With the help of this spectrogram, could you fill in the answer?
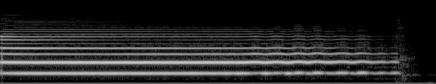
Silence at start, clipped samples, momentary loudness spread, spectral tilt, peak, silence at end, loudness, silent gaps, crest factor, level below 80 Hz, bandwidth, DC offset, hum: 0 s; under 0.1%; 11 LU; 0.5 dB/octave; -6 dBFS; 0.35 s; -17 LUFS; none; 10 dB; -68 dBFS; 8.2 kHz; 0.6%; none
